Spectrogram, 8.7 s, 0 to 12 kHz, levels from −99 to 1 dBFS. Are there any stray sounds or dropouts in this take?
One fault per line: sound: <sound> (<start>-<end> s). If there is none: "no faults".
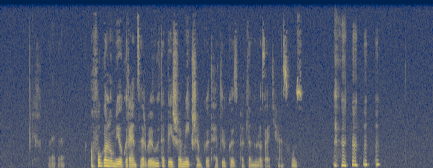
sound: laugh (1.0-1.3 s)
sound: laugh (6.7-7.6 s)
